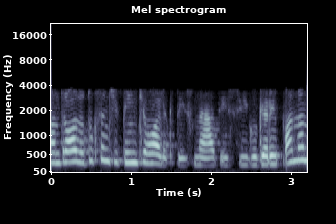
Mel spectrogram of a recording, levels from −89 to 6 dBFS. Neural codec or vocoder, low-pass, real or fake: autoencoder, 48 kHz, 128 numbers a frame, DAC-VAE, trained on Japanese speech; 3.6 kHz; fake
